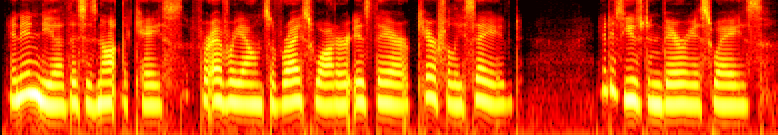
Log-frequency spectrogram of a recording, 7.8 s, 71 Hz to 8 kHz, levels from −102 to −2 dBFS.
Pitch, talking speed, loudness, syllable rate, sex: 225 Hz, 175 wpm, -17 LUFS, 5.1 syllables/s, female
